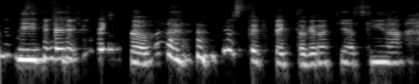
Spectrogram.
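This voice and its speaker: A woman's somewhat breathy voice with a French accent. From France. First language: French (speaking Spanish). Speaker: finance expert, sales manager. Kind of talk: interview podcast.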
